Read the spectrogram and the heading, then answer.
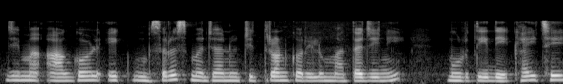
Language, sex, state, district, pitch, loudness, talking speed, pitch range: Gujarati, female, Gujarat, Valsad, 185 Hz, -16 LUFS, 115 wpm, 170-195 Hz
